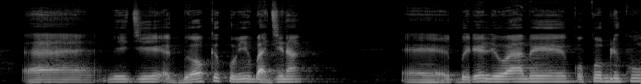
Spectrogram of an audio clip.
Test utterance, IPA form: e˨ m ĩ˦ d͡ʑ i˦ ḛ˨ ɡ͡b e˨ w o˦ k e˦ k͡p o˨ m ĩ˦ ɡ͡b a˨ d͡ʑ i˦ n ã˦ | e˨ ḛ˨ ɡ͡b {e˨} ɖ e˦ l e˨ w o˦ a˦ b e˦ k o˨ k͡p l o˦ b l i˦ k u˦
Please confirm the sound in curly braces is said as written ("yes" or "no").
yes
